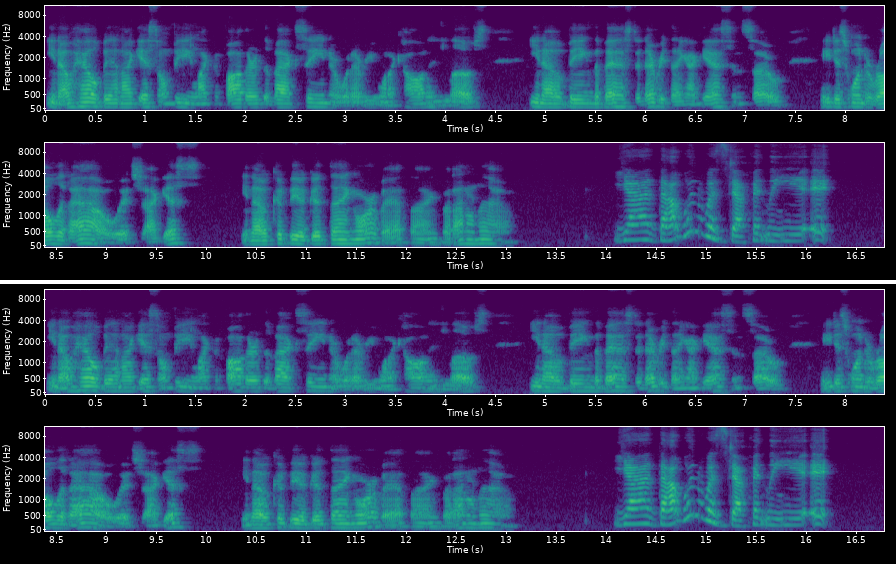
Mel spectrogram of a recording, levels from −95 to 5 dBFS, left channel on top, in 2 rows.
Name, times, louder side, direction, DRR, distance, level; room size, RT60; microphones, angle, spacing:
voice 1, 0.0-4.4 4.8-7.3 7.8-9.9 10.4-13.0, left 1 dB, 65° left, 0.9 m, -32 dB
voice 2, 14.1-16.2, right 4 dB, 15° right, 0.3 m, -33 dB
3.5 x 2.7 x 2.4 m
head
